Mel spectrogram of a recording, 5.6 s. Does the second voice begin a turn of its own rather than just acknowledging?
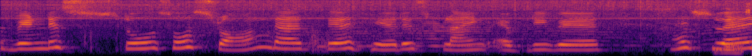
No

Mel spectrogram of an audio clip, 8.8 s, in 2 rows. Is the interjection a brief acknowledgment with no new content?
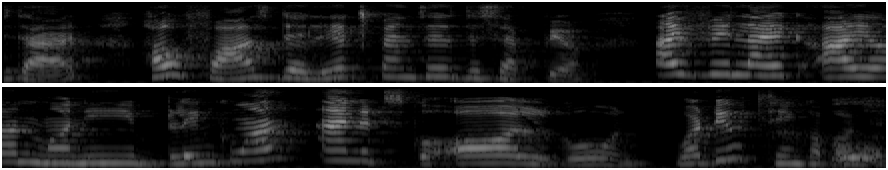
No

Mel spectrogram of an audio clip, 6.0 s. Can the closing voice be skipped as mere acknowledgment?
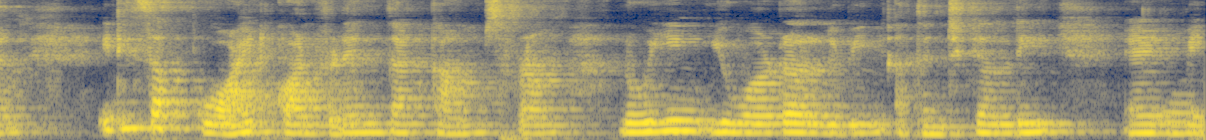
Yes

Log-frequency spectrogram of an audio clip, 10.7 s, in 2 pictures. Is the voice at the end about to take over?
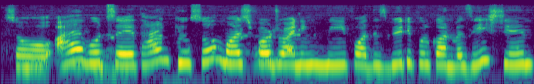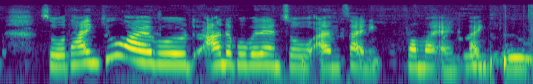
Yes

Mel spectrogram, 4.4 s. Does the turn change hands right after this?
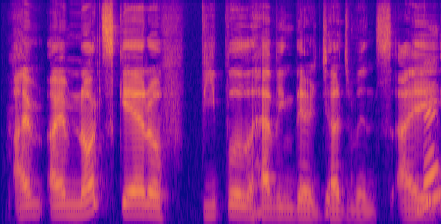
No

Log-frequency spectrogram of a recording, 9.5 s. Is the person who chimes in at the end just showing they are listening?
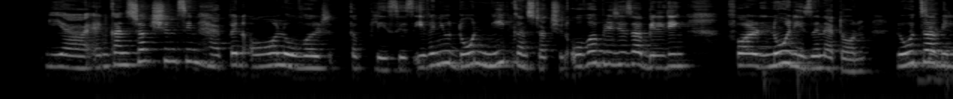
Yes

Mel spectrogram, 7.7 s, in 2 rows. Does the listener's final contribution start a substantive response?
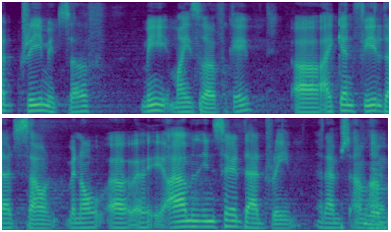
No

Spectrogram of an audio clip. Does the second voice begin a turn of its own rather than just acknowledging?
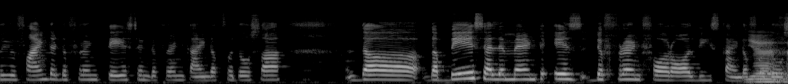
Yes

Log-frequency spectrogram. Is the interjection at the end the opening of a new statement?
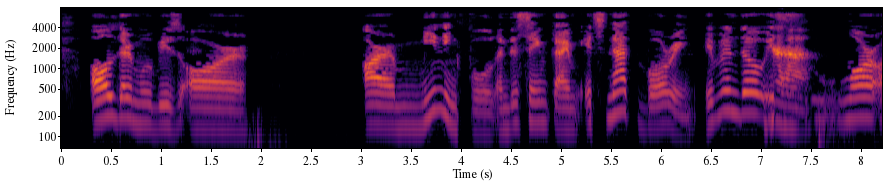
No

